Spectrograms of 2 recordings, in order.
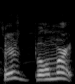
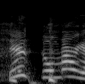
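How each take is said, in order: First: Said in the usual way. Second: Higher, awed repeat of the name; excited. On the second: Retold or imitated. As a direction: hit it like a star sighting. Ricky, you're not ready for this.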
